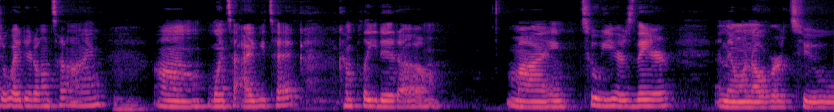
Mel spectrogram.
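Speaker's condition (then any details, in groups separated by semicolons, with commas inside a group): No condition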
